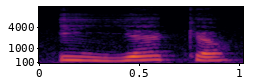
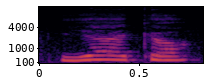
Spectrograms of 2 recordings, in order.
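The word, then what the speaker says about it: إياك: troisième verset, vous avez Iyaka, Iyaka. Vous voyez? Vous avez là, c'est-il ici là. Vous avez le alif avec la kasra, donc i avec le ya qui suit juste après.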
